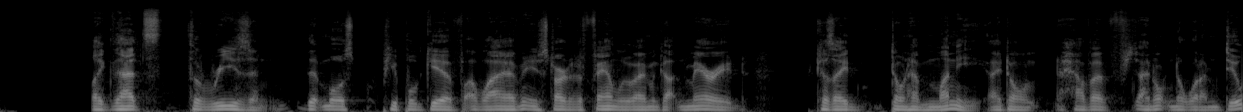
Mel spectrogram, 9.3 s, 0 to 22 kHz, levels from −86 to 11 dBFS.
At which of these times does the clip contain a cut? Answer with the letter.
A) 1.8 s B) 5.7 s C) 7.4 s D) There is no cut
D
